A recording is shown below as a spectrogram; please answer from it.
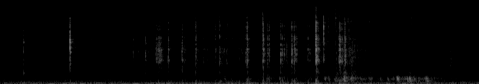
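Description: A utility knife scrapes dry shavings from an old, dry, solid beige soap bar held in the hand, with a cut-off slice lying beside it. The sound is a quiet, rapid series of crisp, crunchy scraping clicks that are bright, short and dry, with almost no ring.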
